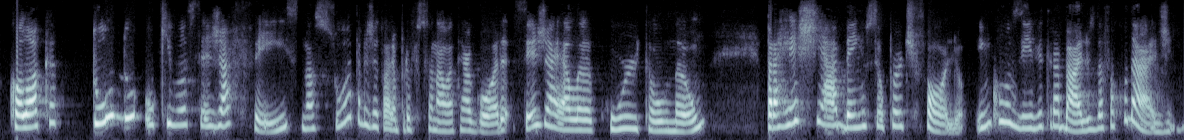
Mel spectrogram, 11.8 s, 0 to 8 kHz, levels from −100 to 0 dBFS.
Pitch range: 225-335 Hz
